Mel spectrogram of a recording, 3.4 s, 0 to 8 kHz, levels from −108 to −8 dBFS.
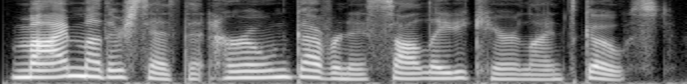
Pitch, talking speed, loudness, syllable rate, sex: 215 Hz, 190 wpm, -20 LUFS, 5.4 syllables/s, female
